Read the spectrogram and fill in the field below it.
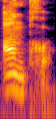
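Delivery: "entre" with the R from the throat; throaty French R. Shown as a demonstration. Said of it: "pronunciar a la R con la garganta". (entre con R francesa de garganta)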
